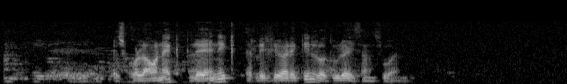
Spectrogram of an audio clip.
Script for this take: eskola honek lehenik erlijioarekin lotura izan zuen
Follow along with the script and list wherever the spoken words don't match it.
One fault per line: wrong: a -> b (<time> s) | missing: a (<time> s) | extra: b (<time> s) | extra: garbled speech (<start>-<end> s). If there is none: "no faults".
no faults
